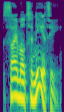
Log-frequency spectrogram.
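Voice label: "simultaneity", British English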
